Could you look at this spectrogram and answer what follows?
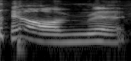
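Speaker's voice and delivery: ordinary delivery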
